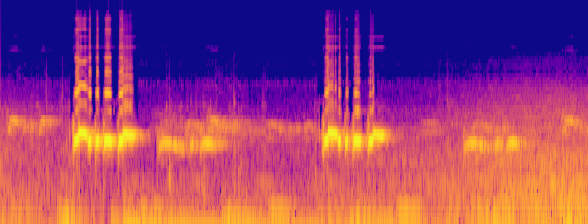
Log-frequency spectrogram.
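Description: Zebra dove (perkutut) cooing: two loud bursts of quick staccato coos, about a second in and about five seconds in, with fainter coos in between.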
